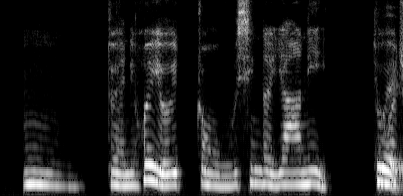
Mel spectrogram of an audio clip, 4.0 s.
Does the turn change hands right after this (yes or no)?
yes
